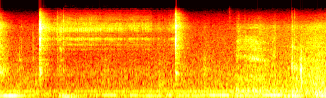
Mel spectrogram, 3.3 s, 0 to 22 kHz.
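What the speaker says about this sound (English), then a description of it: "The shutter, that was set on a low speed," A Kodak Retina IIIC camera shutter set to one second fires: a sharp click as it opens and a second click about 1.4 seconds later as it closes, close and distinct against a quiet room.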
